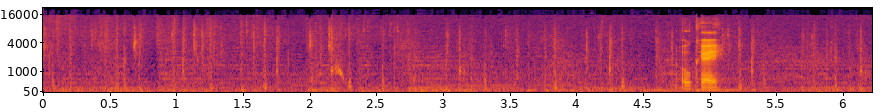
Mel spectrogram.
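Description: In the video game Kingdom Come: Deliverance, horse hooves clip-clop in a steady galloping rhythm while riding on horseback, close and continuous, with a brief whinny-like burst near the end and someone speaking briefly.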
